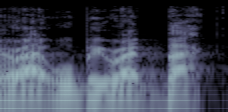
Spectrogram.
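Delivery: ordinary talk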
